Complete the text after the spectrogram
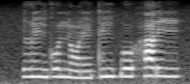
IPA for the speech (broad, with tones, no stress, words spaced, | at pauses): lĩ˧ɡo˧nɔ̃˨ɾĩ˨ tĩ˨˦ɡ͡bo˧ha˦ɾi˧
